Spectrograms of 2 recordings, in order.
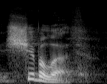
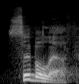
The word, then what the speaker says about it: shibboleth: They said to him, "Then say Shibboleth." And he said, "Sibboleth." So they said, "Say Shibboleth." And they would say, "Sibboleth." For he could not pronounce it right.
